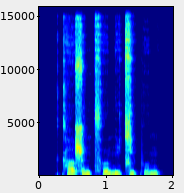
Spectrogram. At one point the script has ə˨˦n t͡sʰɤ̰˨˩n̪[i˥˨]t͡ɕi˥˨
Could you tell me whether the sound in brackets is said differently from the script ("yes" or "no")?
no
